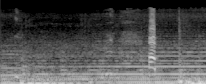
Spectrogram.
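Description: Dramatic TV-serial background score: a sustained, horn-like chord held steady, with a short sharp swish about one and a half seconds in.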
